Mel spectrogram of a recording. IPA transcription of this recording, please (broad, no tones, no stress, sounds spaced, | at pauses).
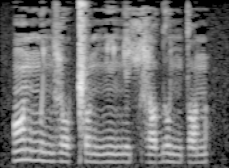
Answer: ɔ̃ n ŋʷ ɛ ɲ ɮ o ǁ o n ɲ ĩ ɲ ɛ ç ɮ ɔ d o ɲ t ɔ n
